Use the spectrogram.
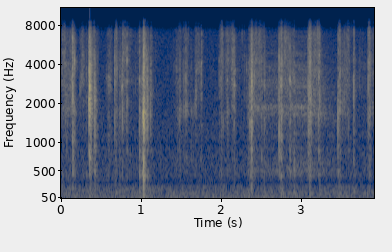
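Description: Tarot cards being dealt and shuffled by hand, a steady run of soft papery slaps and flicks close up, several distinct card snaps among quieter rustling, with no talking.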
